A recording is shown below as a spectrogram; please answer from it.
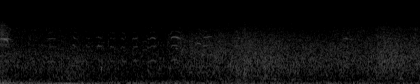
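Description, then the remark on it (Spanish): Steady ocean surf washes continuously onto a shore, a broad hissing rush of breaking waves with a slight swell midway, heard alone without voices. “Respira profundamente e imagina estar a la orilla del mar.”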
